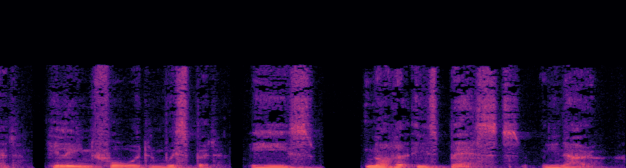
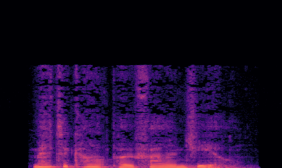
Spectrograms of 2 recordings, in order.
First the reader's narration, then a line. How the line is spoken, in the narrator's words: Stanley sighed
